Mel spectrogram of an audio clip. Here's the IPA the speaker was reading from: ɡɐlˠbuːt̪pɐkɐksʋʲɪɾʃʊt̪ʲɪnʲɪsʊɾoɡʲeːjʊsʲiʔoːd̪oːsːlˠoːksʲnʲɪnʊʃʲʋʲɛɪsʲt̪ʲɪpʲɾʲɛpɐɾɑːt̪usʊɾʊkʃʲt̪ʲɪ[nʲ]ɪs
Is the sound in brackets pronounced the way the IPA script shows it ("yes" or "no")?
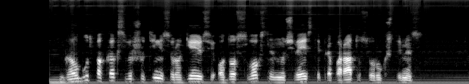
no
